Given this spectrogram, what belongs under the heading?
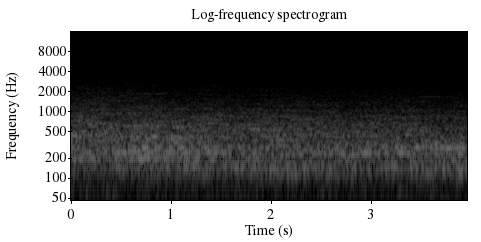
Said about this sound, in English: Sorry. Good old airplane.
